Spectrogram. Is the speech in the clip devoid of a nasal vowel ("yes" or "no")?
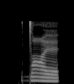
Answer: yes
